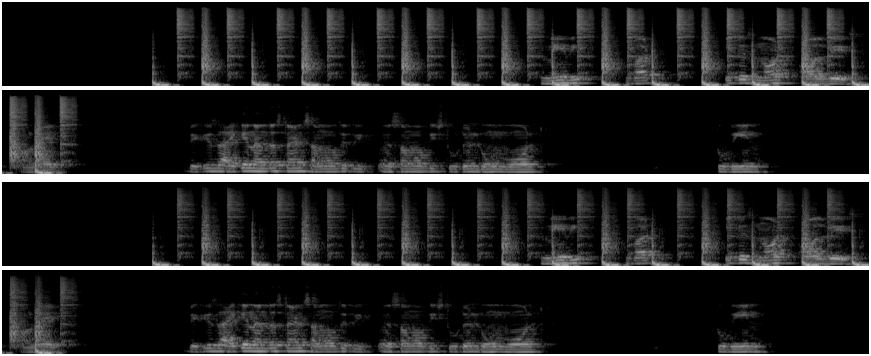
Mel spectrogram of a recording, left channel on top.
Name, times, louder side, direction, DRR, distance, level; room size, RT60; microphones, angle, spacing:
sound 1, 1.5-9.4, left 2 dB, 25° left, 1.0 m, -30 dB
voice 1, 5.4-5.9 6.2-6.7 7.2-9.3 10.5-14.1 15.8-16.3, equal, 5° left, -1 dB, 4.7 m, -37 dB
17.0 x 13.5 x 2.4 m, 0.31 s
head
